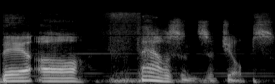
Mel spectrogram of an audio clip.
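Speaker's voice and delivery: spoken very slowly and deliberately. Making a point for those listening: very slow and deliberate. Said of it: "I will say this very slowly".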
